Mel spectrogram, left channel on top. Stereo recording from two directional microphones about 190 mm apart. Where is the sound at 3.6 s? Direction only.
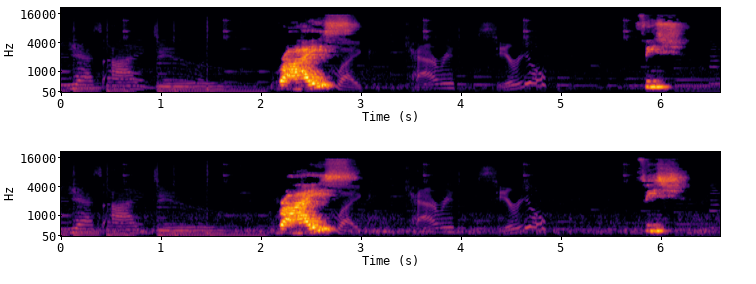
Centre (ahead or behind).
